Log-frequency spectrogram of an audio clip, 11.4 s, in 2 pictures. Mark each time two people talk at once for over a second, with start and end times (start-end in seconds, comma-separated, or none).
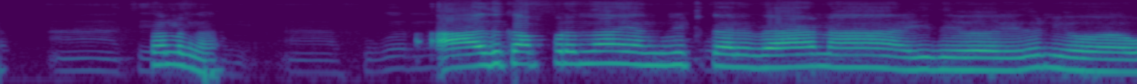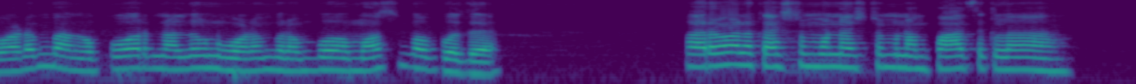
2.3-4.2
